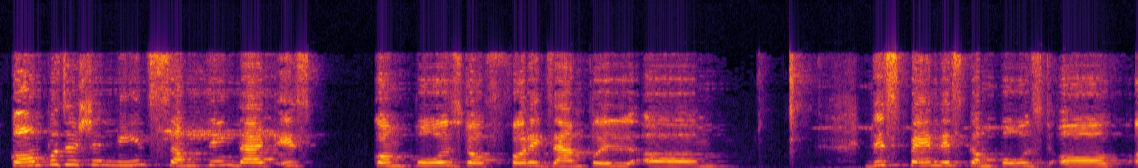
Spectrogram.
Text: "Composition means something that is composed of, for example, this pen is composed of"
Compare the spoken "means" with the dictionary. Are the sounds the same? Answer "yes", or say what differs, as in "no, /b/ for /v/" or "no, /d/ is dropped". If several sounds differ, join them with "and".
yes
